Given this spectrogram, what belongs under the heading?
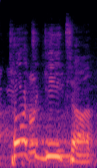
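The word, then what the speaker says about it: Tortuguita: The effects of Cop City have already taken the life of a forest defender, Manuel Tortugati. If somebody say his name, if I didn't say it correct. Their name. Tortugita.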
